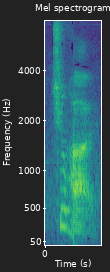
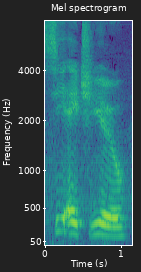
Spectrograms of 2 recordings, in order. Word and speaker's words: chuhai: Our next one is what we call chuhai. Chuhai. And you'll see it's spelled C-H-U-H-I, which looks like it would be chu-hi, but it's actually chuhai as in a highball.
